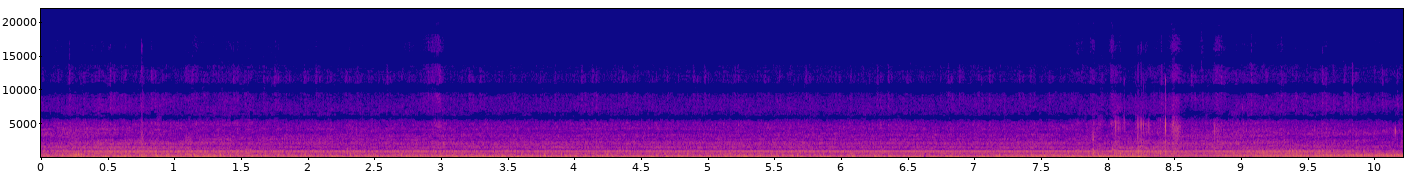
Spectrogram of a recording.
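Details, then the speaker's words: Vintage 7-inch Zero desk fan model 1250R running: steady motor hum with a fine buzzing rattle throughout, which is the table vibrating under the fan, not the fan itself. "Now, all that rattling that you guys are hearing is the table. It's not really It's not the fan. It's the table."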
